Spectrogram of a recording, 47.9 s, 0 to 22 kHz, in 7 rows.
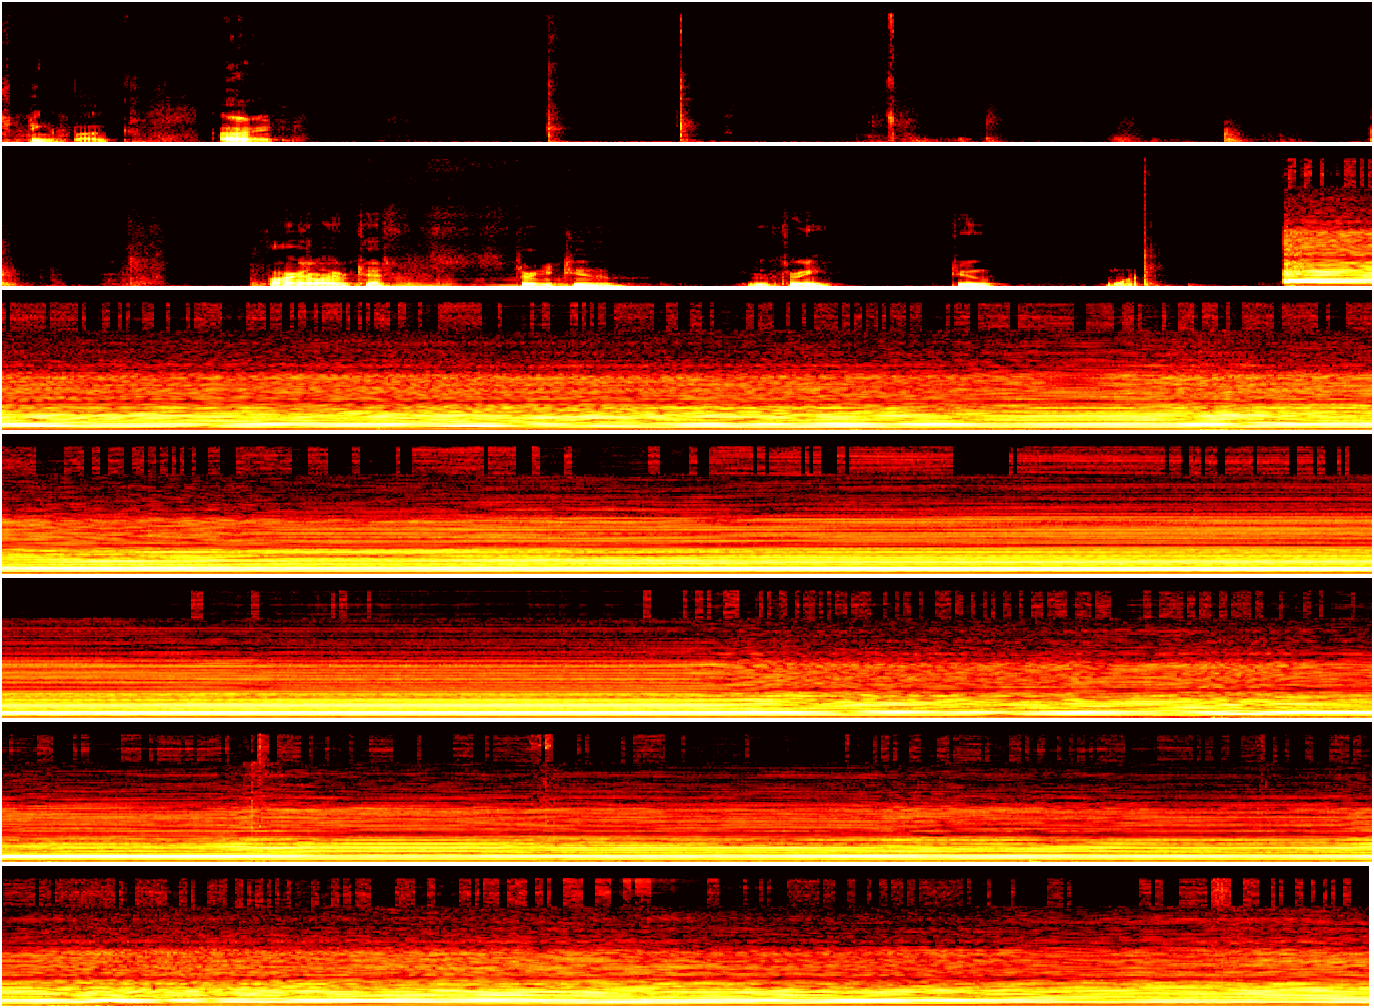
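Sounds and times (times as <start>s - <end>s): fire alarm buzzing tone: 13.2s - 47.9s.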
